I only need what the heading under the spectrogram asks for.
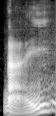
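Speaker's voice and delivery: "nai" dipping down then swinging up; broken tone. Shown as a demonstration. Teacher isolates nai for students, broken dipping tone on "nai". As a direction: break "nai" in the middle, down then up. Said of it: "il est cassé".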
